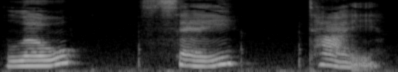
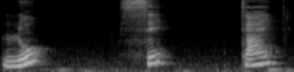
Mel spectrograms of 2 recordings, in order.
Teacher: ma bouche ne change pas de forme quand je produis la voyelle.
